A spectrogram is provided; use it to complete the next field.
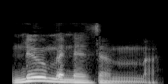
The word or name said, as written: newmanism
